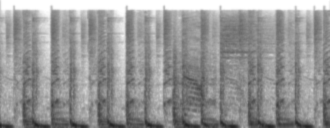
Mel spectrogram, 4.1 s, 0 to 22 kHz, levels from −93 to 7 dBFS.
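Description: From start to finish there's sample clock jitter running under everything. The converter's timing wobbles by something like a few microseconds, so each sample lands a touch early or late, and that error scales with how fast the waveform is moving. You hear it as a grainy hiss sitting roughly 30 dB below the signal, thickening on loud, bright passages and dropping away whenever the audio goes quiet.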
